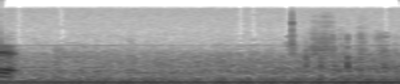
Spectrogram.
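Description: A truck engine running steadily, a low even hum, as it pulls away towing a travel trailer.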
